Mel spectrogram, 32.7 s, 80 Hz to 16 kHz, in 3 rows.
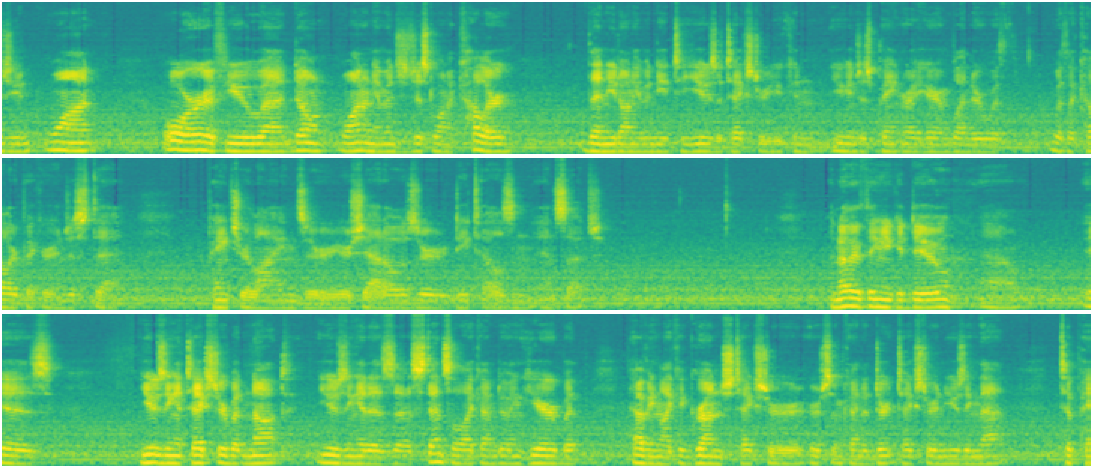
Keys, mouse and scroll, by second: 5.7 click, 6.4 ctrl+z, 7.0-8.2 drag, 9.5 right click, 15.7-16.7 drag, 16.8 click, 17.3 right click, 21.3 click, 21.9 [, 22.4 ], 22.5 ], 22.7 click, 25.1-26.2 right drag, 25.7 click, 27.5 right click, 28.6 click, 31.4 middle click, 31.6-32.6 middle drag.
